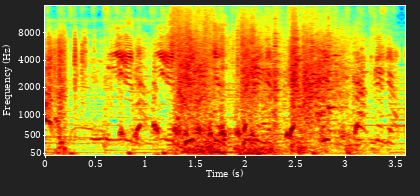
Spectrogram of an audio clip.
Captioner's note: grunting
